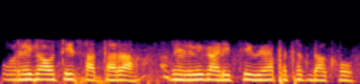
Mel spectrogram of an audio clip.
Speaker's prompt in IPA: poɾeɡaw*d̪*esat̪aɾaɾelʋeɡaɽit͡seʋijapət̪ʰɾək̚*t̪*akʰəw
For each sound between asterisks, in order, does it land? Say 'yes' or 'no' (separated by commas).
no, no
